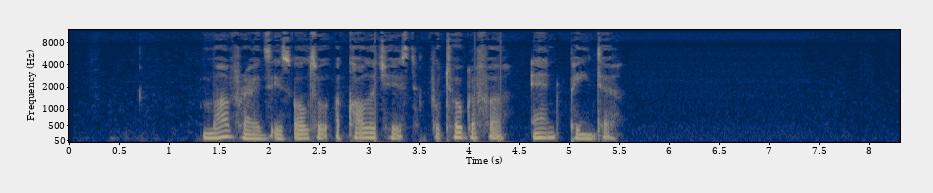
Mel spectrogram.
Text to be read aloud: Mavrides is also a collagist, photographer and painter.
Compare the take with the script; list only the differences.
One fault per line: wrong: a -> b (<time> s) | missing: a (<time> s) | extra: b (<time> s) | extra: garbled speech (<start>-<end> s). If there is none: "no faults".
no faults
